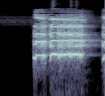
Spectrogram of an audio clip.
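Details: Red junglefowl crow used as a lure call: a short, hoarse, rooster-like crow with one rising then level phrase cut off abruptly, and a second crow just starting.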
